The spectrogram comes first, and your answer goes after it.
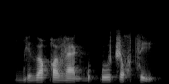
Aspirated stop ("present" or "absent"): absent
